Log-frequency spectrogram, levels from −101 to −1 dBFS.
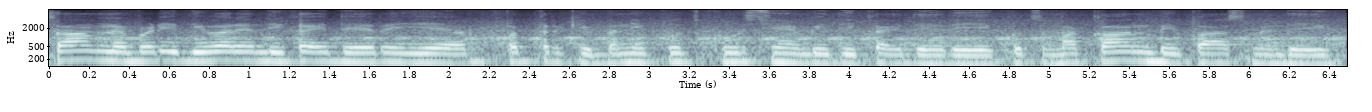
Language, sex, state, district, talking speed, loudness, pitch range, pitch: Hindi, male, Rajasthan, Bikaner, 220 wpm, -14 LUFS, 145-170 Hz, 155 Hz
